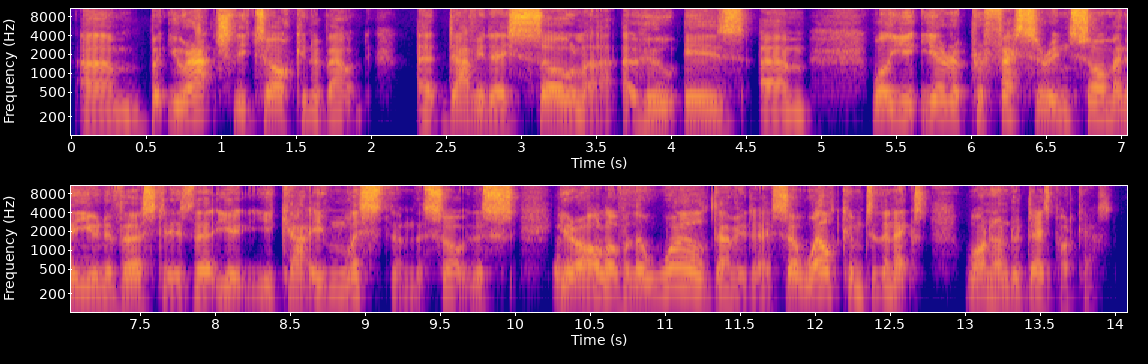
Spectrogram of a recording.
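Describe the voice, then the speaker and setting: Joking British podcast host. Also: male voice, medium pitch, very animated, normal speed. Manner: joking, rambling with restarts. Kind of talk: casual interview chat.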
